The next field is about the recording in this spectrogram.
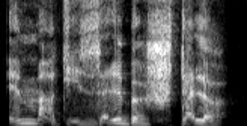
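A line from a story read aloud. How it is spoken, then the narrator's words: Shouting. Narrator (German): schrie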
